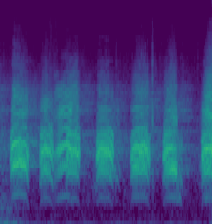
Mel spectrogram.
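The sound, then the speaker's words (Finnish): A raven calls in a rapid run of harsh, hoarse caws, each short and evenly spaced, loud and alone against silence. “Kyllä Raamatussa korpista on myönteisiä kuvia, vaikka sitä pidetäänkin ja pidettiin Mooseksen lain mukaan saastaisena lintuna.”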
